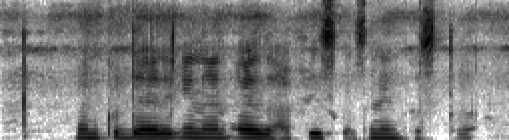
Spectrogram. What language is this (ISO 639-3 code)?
som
